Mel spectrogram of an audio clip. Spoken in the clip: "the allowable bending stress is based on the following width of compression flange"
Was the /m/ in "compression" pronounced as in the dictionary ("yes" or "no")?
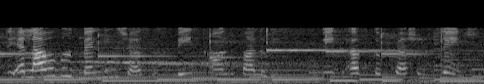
no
